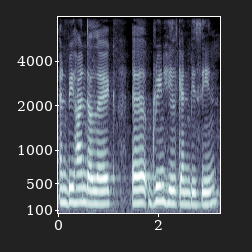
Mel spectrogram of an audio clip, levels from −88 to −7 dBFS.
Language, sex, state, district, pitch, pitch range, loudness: English, female, Arunachal Pradesh, Papum Pare, 200 Hz, 190-215 Hz, -13 LUFS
